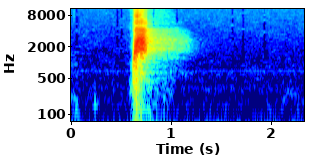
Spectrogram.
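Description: A single short, loud vocal burst from a man into a handheld microphone, like a sharp laugh or exclamation, a little over half a second in, dying away quickly.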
